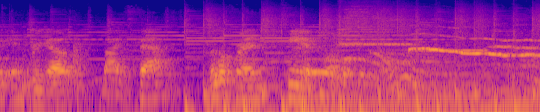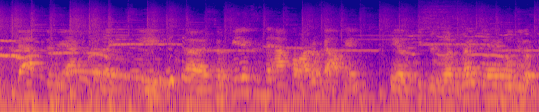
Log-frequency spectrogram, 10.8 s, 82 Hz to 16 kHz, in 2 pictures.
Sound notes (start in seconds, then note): 2.8 crowd gasps; 3.0 screams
